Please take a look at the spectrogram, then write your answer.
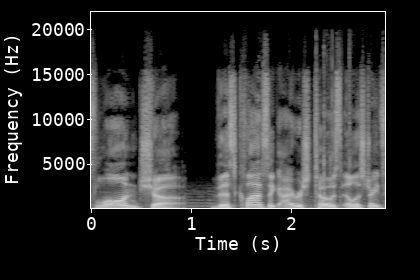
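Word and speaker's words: sláinte: In an Irish pub, you may hear the term slánte, pronounced sláncha.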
